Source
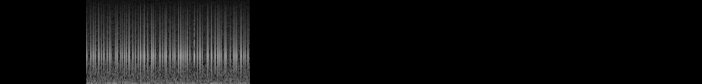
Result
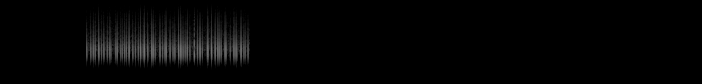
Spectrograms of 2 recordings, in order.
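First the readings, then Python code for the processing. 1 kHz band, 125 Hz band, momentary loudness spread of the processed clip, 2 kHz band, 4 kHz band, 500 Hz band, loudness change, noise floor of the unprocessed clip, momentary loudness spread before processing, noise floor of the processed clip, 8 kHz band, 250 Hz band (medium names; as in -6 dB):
-19.0 dB, under -40 dB, 6 LU, -9.5 dB, -9.0 dB, under -40 dB, -10.5 dB, -77 dBFS, 6 LU, under -85 dBFS, -11.5 dB, under -40 dB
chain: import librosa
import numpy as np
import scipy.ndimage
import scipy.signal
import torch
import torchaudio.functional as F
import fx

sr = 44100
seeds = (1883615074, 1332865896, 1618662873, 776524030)

y = fx.ladder_highpass(x, sr, hz=1700.0, resonance_pct=45)
y = y * librosa.db_to_amplitude(-3.0)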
